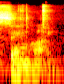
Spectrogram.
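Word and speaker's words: Saim-Hann: to be pedantic because there is an official pronunciation guy there is in the third edition Craft World codex it does say it's Sam Hine yeah even though it is Sam not Sam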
